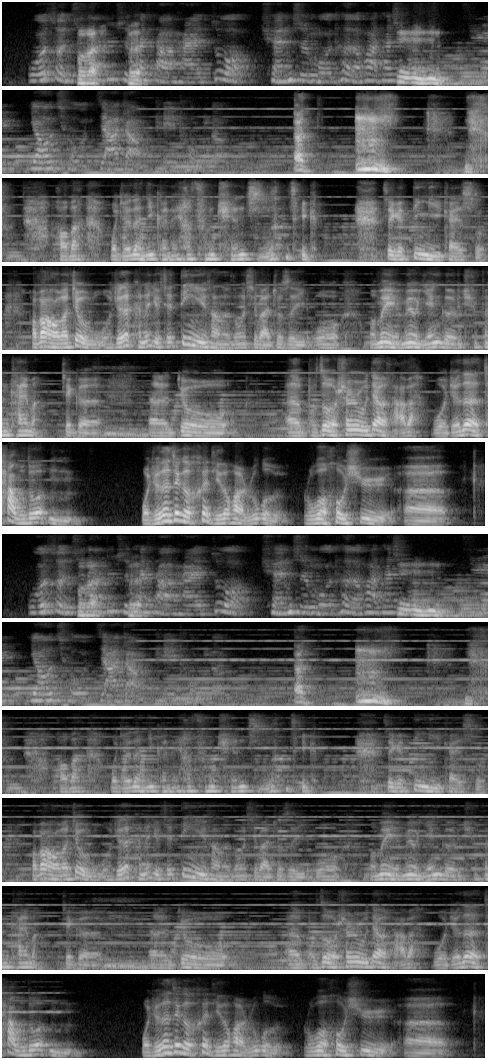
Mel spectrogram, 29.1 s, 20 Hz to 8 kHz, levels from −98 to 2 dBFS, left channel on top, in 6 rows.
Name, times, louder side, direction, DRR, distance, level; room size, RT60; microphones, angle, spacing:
voice 1, 0.3-4.1 4.7-7.1 20.3-21.0, equal, 10° left, 1.5 m, -38 dB
voice 2, 3.9-4.5 7.8-8.0 8.4-12.9 13.3-20.4 20.9-21.8 22.3-25.1 25.7-28.8, left 5 dB, 80° left, 0.4 m, -25 dB
sound 1, 4.1-23.2, right 1 dB, 10° right, 0.7 m, -43 dB
sound 2, 6.1-24.9, right 9 dB, 40° right, 0.9 m, -47 dB
10.5 x 4.6 x 5.8 m
head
